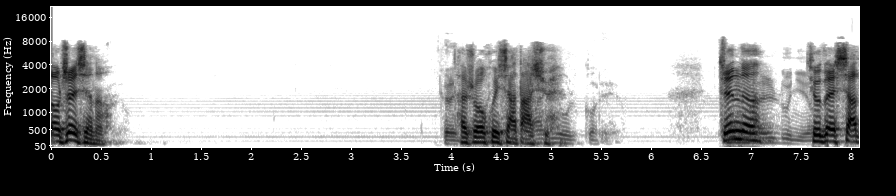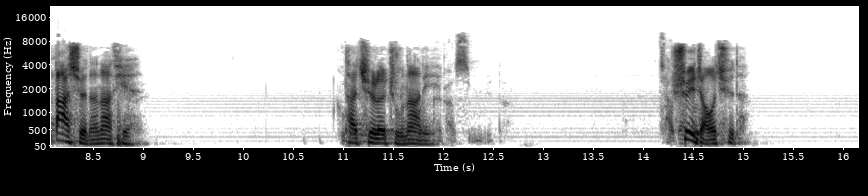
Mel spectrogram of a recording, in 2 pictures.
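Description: A middle-aged man speaks calmly into a microphone, with long pauses.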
